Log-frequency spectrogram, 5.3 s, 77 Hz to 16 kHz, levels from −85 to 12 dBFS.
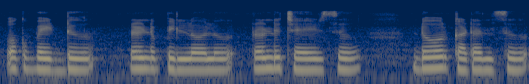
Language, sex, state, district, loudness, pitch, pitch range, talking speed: Telugu, female, Andhra Pradesh, Guntur, -29 LUFS, 195 Hz, 190-205 Hz, 100 wpm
